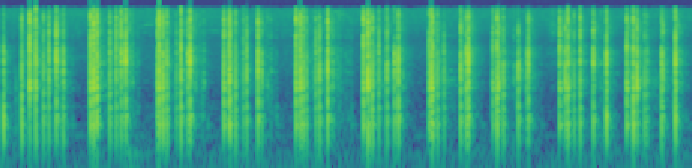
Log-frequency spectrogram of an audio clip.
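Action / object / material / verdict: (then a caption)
tap / rigid cardboard box / cardboard / none. Fingertips and nails tap a small, hollow black rigid cardboard Versace gift box held upright. Quick, dry, hollow taps fall in irregular clusters, with a papery mid-range knock and a bright clicky edge from the nails. Each tap dies away almost instantly, with short quiet gaps between bursts.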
